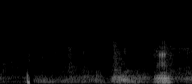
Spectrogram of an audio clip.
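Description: A pig grunts in a barn, giving several short, low, close grunts, with a sharp knock near the start and quiet gaps in between.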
